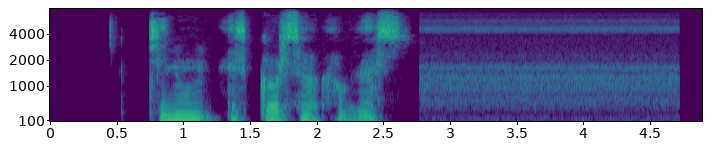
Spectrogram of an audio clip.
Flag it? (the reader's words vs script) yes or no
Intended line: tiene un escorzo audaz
no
